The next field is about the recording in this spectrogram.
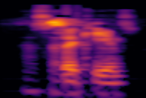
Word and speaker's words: Sakima: The next song, the third song off the EP, is Nobody But You featuring Sakima. Sakima? – Yes. Sakima.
